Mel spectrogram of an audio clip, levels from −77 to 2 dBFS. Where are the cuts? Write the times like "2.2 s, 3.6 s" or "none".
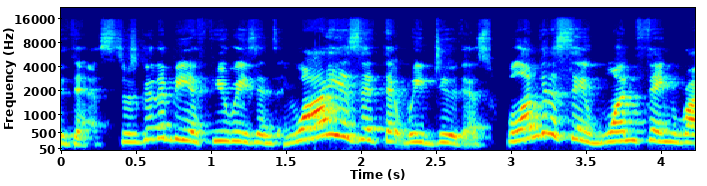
1.5 s, 2.9 s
